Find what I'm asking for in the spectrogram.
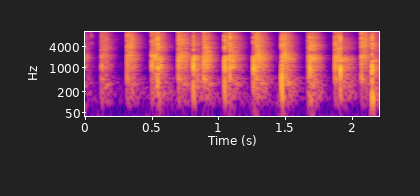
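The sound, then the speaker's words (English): Slow, regular hand claps from a show audience, a steady series of sharp, crisp slaps at an even tempo with no talk over them. “Hold on, let me get some claps for Bob.”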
